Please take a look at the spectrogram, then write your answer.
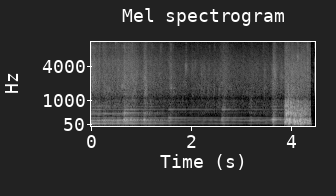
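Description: A steady wash of rain and low rumbling thunder in a rainy cyberpunk alley, continuous and enveloping, with a heavier rolling burst of thunder near the end before it cuts off.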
